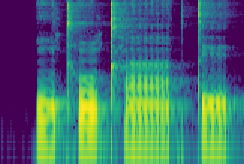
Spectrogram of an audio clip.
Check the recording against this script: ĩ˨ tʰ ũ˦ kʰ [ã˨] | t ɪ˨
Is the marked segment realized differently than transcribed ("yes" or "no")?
no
